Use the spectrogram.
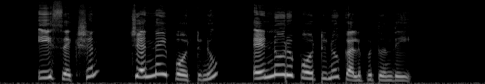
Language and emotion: Telugu, neutral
